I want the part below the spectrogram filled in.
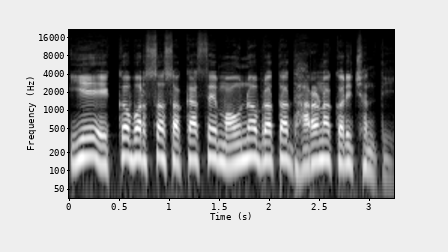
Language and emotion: Odia, neutral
